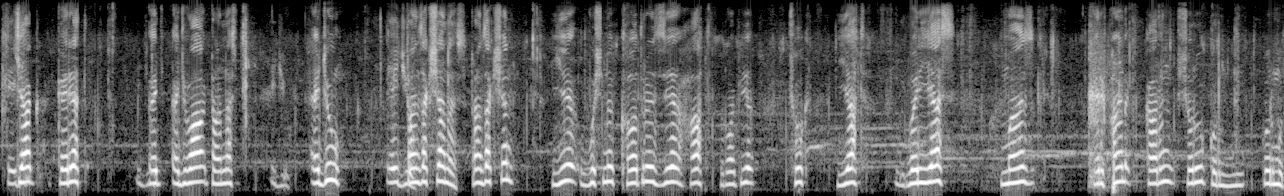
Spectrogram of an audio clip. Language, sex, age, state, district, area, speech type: Kashmiri, male, 18-30, Jammu and Kashmir, Shopian, rural, read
